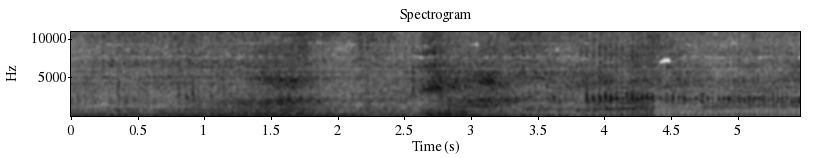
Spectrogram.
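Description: A motorbike engine idles close by.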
